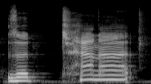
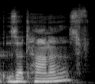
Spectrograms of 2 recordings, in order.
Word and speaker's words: Zatanna: So Zatanna, I've always called her Zatanna for some reason. And the name of our file for this episode is ZAT-ANNA. Zatanna.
